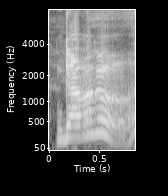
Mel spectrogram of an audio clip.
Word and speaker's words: gabagool: It's cabagool? Like, I don't know. – I mean, it's phonetically pronounced capicola, and it's turned into gabagool.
